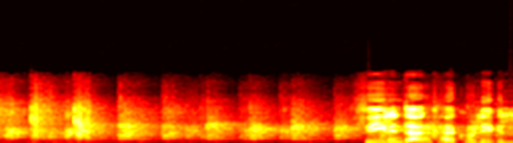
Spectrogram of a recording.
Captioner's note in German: Beifall bei der FDP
